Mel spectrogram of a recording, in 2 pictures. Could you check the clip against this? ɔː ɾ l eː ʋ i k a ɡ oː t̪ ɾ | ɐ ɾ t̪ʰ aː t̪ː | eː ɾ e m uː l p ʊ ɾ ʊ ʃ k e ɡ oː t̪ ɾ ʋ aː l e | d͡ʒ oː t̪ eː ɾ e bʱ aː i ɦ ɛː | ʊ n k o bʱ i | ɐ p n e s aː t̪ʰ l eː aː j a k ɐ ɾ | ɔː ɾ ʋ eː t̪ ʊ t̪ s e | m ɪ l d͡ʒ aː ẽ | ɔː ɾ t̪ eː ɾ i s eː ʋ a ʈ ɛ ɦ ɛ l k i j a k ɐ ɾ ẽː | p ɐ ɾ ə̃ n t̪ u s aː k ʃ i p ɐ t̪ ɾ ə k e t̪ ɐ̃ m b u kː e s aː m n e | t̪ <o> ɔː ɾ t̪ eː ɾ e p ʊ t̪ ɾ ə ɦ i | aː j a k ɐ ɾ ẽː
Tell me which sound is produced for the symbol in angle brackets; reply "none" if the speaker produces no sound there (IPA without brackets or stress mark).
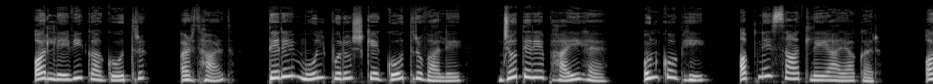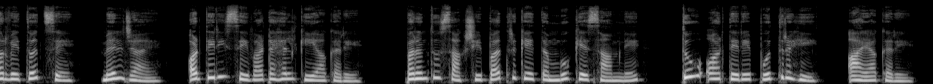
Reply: u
